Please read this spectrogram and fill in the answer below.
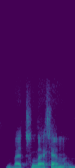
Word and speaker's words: Bethlehem: Bethlehem, the accent is on the first syllable, Bethlehem.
